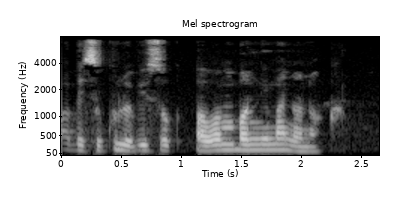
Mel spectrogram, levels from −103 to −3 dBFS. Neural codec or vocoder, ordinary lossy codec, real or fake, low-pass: none; MP3, 48 kbps; real; 7.2 kHz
